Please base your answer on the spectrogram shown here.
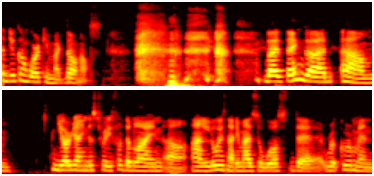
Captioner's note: laughs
